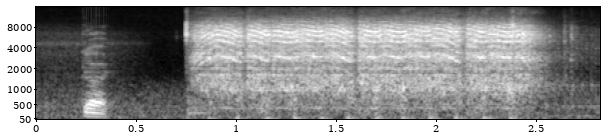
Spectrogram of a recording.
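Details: 1998 Yamaha YZF600R Thundercat left sitting since 2013, with a new battery, gravity-fed fuel, serviced carbs, and fresh oil and coolant: about two seconds of steady starter whirr with a faint pulsing beat. The engine turns over and is not seized, but never fires.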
